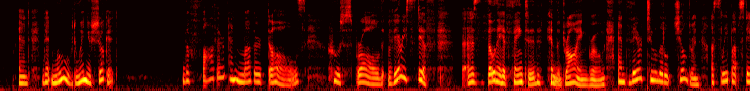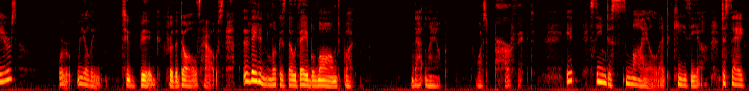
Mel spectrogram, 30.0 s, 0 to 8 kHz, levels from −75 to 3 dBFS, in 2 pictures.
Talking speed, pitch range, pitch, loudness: 120 wpm, 135-225 Hz, 190 Hz, -30 LUFS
